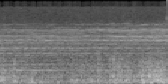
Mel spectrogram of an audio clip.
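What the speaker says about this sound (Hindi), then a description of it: "ठीक उसी वक्त गोल्डन गेट होटल के ऊपर आसमान में बिजली कड़की।" A thunder sound effect from a Hindi horror audio drama rolls in a deep, continuous rumble over falling rain, alone and fairly loud.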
